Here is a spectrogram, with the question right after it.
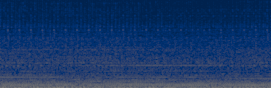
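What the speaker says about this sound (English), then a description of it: "Judging by the engine noise and the smell, there are diesel generators in this shed." Diesel generators run inside a shed in the video game Lost Horizon, a steady low engine hum that stays even and fairly faint throughout, with no talk.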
